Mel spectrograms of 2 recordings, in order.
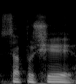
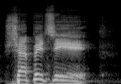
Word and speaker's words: Chapoutier: Chapoutier. Yeah. Okay, wrong pronunciation. Chapoutier.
